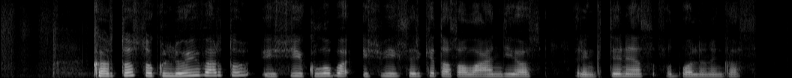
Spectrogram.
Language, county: Lithuanian, Kaunas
